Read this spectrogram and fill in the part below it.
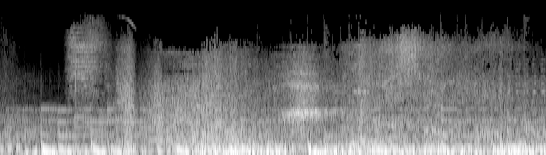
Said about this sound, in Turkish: Büyük patlama.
